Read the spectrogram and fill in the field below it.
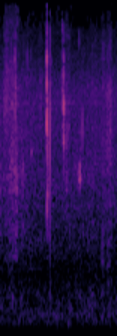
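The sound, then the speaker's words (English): Chewing a juicy apple close to the microphone: a few soft, crisp mouth clicks spaced irregularly over a quiet, hissy background, with no one talking. “I don't want to be chewing into the mic.”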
